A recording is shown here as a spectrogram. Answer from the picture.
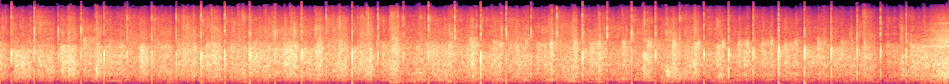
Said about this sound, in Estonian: Ma tahaksin lõpetada veel ühe aplausiga. Teeksime suure tänu ka meie kõikidele muusikutele ja ühtlasi ka Jumalale. Aitäh!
